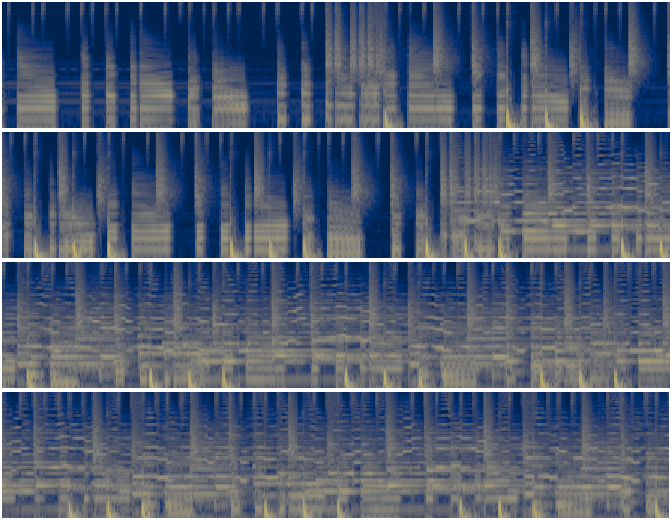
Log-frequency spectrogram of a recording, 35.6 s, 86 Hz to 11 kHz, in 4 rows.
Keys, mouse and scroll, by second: 3.2 shift+click, 3.7 right click, 6.5 right click, 9.7 click, 10.6 right click, 11.7 click, 14.1 right click, 14.8 click, 17.8-18.8 alt+shift+click, 22.7 shift+click, 23.9 right click, 24.7 click, 26.7-27.6 alt+shift+drag, 34.5 click.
